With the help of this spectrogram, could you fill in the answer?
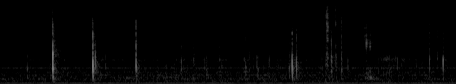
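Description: Long acrylic nails tap slowly on a small clear plastic compartment box holding white false nail tips. About eight quiet, sharp, dry clicks land at irregular intervals, each ending almost instantly with a bright edge. A faint steady tone sits underneath.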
